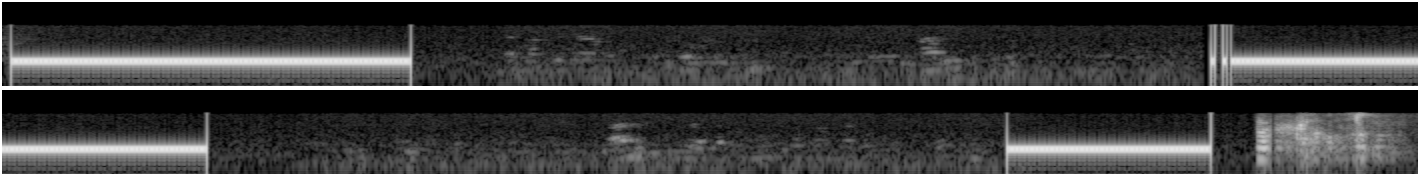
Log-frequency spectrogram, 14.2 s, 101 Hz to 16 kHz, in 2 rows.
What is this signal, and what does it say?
Ringback tone (North America), 440 + 480 Hz.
